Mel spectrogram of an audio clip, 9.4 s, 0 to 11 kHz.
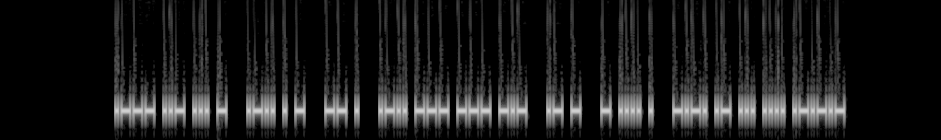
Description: Morse code, heard as a keyed tone, about 40 wpm, 700 Hz. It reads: JUST LET ME LOOK AT THE CASH.
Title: Sentences from Top 1000 Words - Review Part 5 - 40wpm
